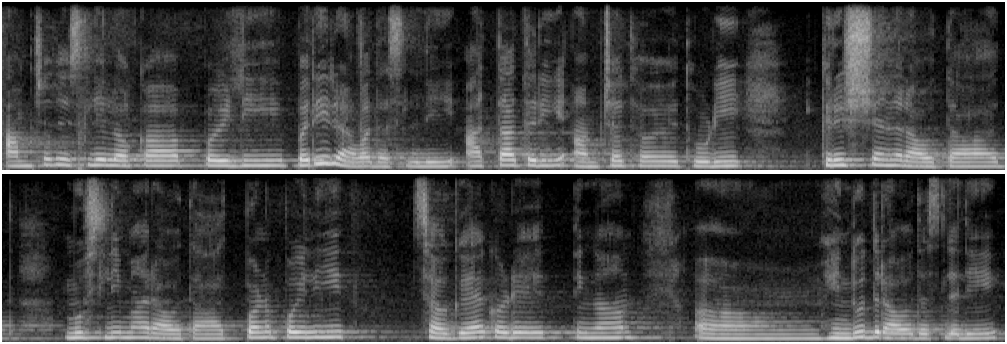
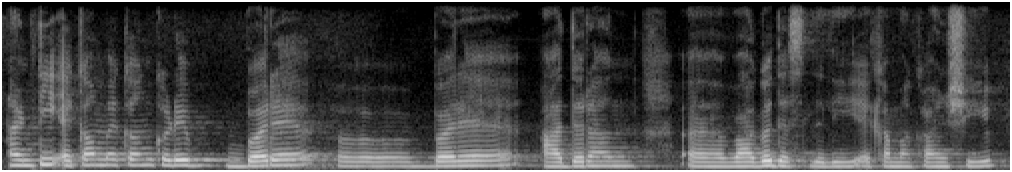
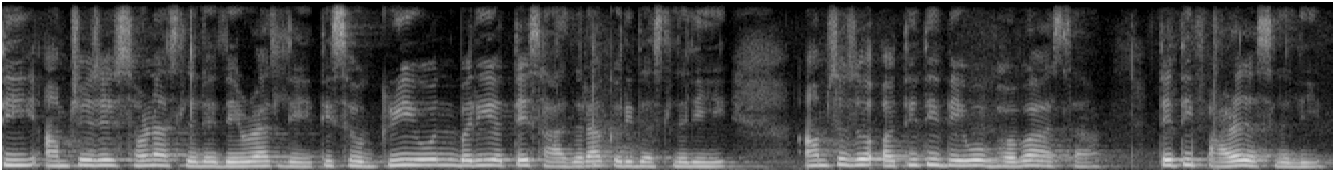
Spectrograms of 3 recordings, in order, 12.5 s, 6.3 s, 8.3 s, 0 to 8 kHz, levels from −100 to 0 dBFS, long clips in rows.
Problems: none marked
